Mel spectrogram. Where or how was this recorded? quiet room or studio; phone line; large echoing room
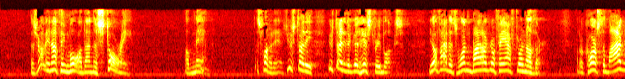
large echoing room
